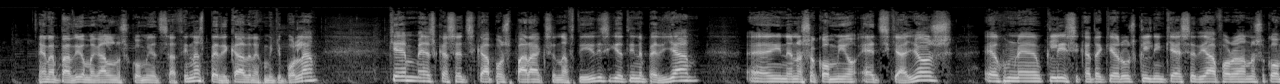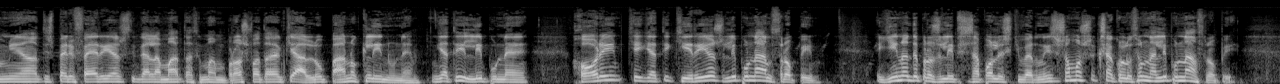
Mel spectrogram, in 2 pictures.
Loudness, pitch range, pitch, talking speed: -16 LUFS, 115-150 Hz, 125 Hz, 155 wpm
